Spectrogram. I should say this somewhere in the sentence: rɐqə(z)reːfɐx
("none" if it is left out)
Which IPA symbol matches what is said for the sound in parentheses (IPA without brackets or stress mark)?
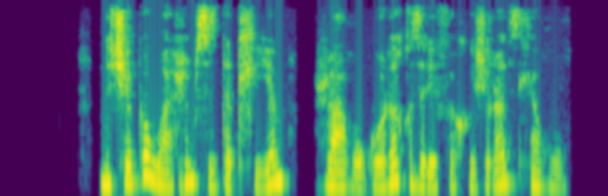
z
